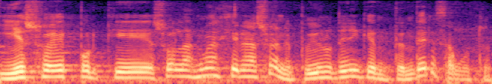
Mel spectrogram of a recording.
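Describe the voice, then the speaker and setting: This man talks at a fairly quick pace with a fairly high pitch. His pitch swings very widely. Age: 60s. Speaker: business owner. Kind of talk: interview conversation. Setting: restaurant. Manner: halting, many fillers.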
